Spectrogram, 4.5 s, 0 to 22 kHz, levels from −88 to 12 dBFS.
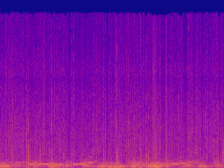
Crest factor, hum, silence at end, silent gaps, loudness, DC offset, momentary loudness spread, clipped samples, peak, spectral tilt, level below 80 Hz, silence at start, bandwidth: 24 dB; none; 0 s; none; -29 LUFS; under 0.1%; 6 LU; under 0.1%; -4 dBFS; -4 dB/octave; -50 dBFS; 0 s; over 20 kHz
